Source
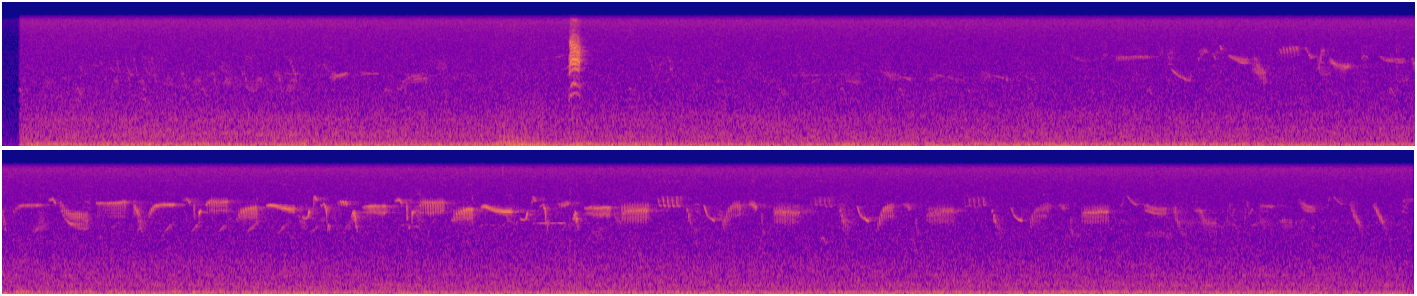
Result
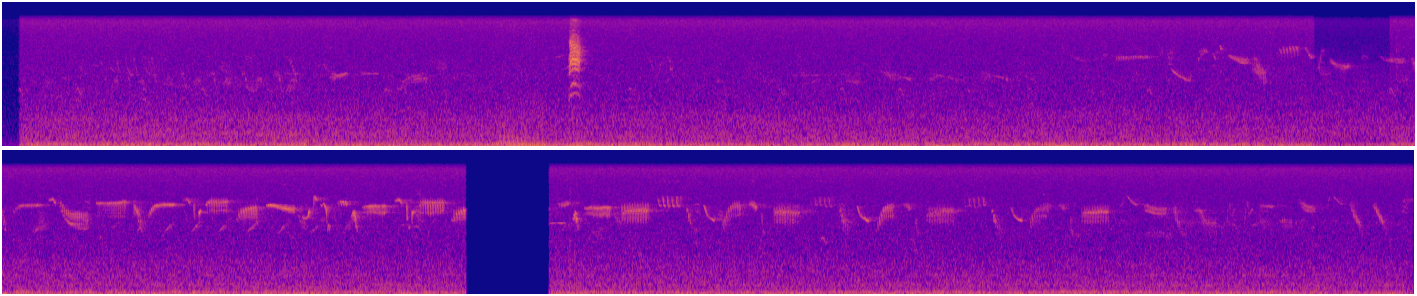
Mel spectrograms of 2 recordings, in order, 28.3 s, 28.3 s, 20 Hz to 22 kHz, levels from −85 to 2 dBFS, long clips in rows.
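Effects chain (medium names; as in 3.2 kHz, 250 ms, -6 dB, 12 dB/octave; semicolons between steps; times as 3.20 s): 13.12–13.88 s: tone controls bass -6 dB, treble -11 dB; 18.77–19.60 s: mute; trim -3.5 dB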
